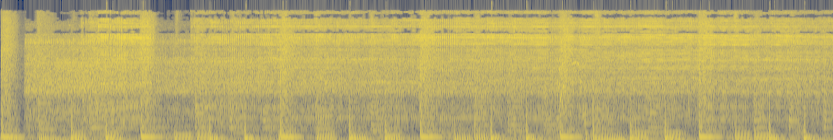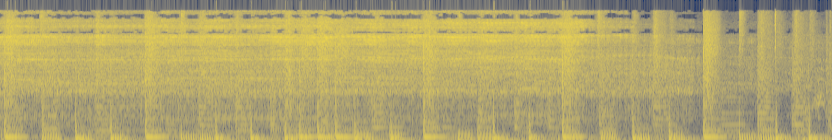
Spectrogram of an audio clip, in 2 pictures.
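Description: Abrasive cut-off disc grinding through steel: a steady, harsh grinding noise that stops near the end. Background music with a steady beat plays underneath.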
